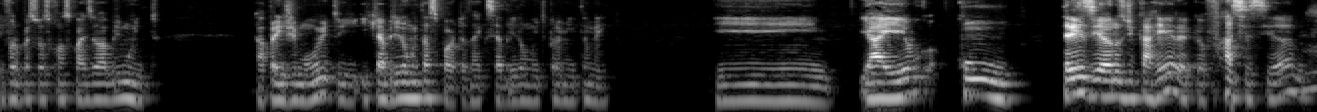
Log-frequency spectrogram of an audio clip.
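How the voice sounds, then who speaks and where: A man speaks at a moderate pace with medium pitch, a somewhat breathy voice and fairly even intonation. His loudness swings widely, and long pauses come often. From Brazil, Campinas (São Paulo state). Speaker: handball coach. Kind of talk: casual interview.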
